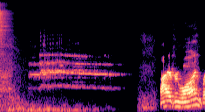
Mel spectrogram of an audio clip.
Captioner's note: rooster crowing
